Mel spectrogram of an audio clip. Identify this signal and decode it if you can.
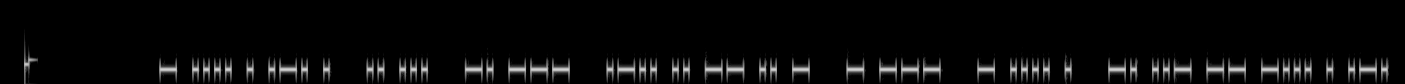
Morse code, heard as a keyed tone, about 22 wpm, 700 Hz. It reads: THERE IS NO LIMIT TO THE NUMBER
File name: practice / 22wpm / Sets of 8 Words - 22wpm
